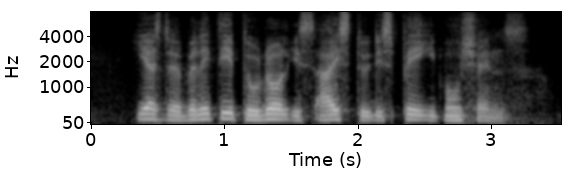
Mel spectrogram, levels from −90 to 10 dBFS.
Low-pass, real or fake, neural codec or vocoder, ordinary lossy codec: none; fake; codec, 16 kHz, 0.5 kbps, X-Codec, HuBERT features, trained on LibriSpeech; none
